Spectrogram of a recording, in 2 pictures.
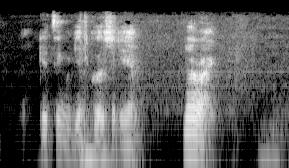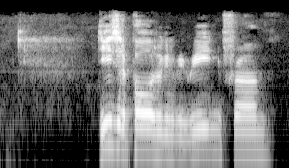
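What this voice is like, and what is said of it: Strained, fading hoarse voice. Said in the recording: “Damn, I'm losing my voice.”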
